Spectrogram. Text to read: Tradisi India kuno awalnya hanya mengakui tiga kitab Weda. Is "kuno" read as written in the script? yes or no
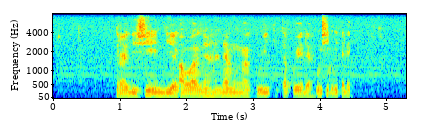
no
